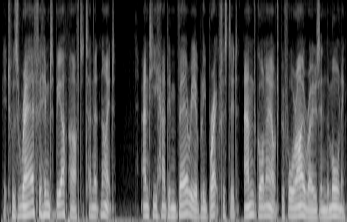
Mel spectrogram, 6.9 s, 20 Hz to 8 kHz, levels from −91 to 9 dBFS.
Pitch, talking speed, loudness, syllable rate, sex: 120 Hz, 225 wpm, -19 LUFS, 5.6 syllables/s, male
